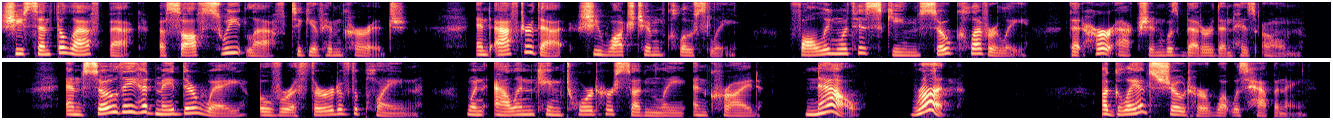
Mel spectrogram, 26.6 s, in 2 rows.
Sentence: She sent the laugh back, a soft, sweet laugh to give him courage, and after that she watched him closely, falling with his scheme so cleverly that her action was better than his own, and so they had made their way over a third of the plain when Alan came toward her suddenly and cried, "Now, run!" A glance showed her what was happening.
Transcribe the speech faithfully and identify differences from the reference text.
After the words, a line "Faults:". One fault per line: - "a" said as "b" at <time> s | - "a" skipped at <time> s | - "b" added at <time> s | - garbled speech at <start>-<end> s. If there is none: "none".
She sent the laugh back, a soft, sweet laugh to give him courage, and after that she watched him closely, falling with his scheme so cleverly that her action was better than his own, and so they had made their way over a third of the plain when Alan came toward her suddenly and cried, "Now, run!" A glance showed her what was happening.
Faults:
none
